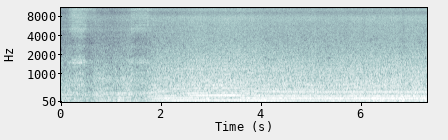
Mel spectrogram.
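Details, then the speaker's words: 1976 Chevrolet C10 Scottsdale parked 40 years, new spark plugs, carb bowl filled, running on old tank gas: brief cranking, catches within two seconds, steady quiet idle with no knocks; hesitates if revved quickly. "I can't believe it's actually running off the old gas in the tank. It's idling smooth and listen to how quiet it is."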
